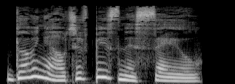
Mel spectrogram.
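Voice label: "going-out-of-business sale", British English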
